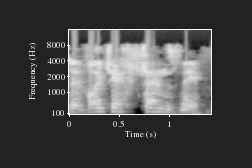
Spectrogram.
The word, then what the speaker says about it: Wojciech Szczęsny: Well, obviously he's former Arsenal keeper, but it's pronounced Wojciech Szczęsny.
